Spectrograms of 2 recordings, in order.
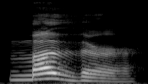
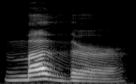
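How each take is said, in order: Both takes have the same delivery.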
